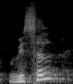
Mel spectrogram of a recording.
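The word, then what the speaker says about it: whistle: में आ रहा है, तो उसे ट को जो है वो प्रोनाउंस नहीं किया जाता। तो हम इसे कैसे बोलेंगे, विसल, इसे बोलेंगे रेसल, और इसे हसल, and this is कासल।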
